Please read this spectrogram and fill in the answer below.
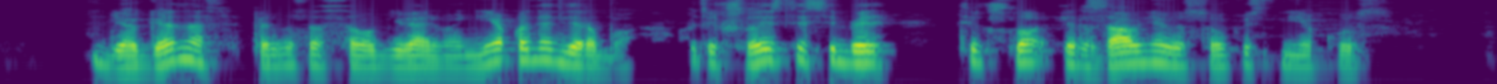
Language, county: Lithuanian, Kaunas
